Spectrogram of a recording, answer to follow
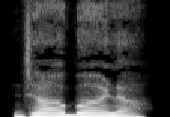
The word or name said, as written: ಜಿಬಿಲಿ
